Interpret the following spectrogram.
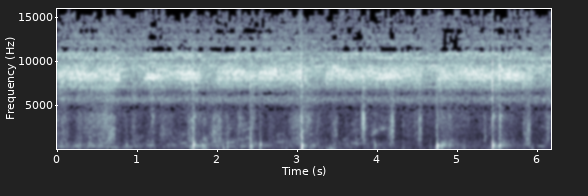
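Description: A soft tennis rally: rackets hitting the soft rubber ball and the ball bouncing on the court make several sharp pops a second or so apart. The loudest pop comes just before the end, followed closely by another.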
